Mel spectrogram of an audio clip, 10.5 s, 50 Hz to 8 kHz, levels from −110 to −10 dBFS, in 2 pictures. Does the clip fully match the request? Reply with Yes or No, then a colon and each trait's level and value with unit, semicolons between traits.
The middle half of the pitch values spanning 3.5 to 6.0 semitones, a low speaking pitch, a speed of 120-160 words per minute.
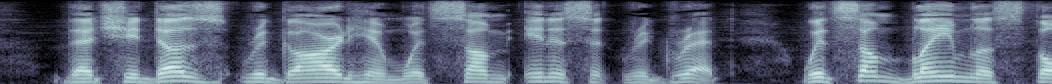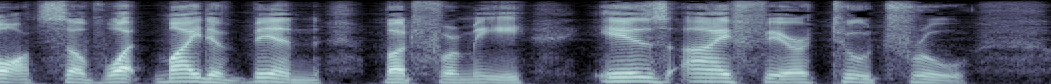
Yes: average, 3.8 semitones; low, 125 Hz; average, 150 wpm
